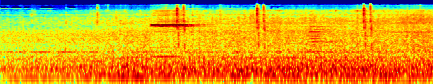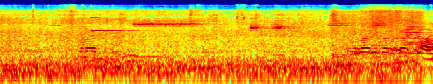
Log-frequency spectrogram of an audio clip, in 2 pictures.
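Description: Steady low outdoor rumble, like road traffic, with indistinct voices of a gathered crowd and a few brief high tones scattered through it.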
